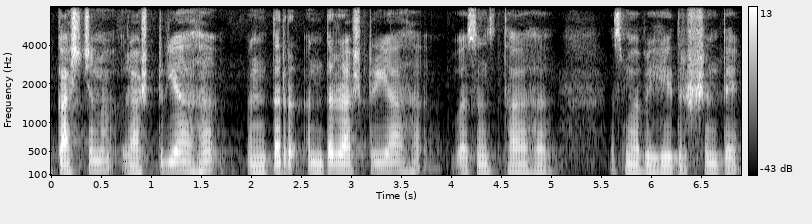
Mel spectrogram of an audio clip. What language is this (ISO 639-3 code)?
san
